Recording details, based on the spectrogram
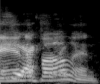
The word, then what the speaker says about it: Dhanabalan: It's pretty easy, Dhanabalan.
